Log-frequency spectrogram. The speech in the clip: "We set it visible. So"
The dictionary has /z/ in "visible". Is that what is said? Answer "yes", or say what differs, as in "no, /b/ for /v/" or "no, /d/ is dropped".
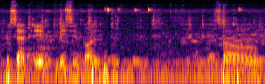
no, /s/ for /z/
